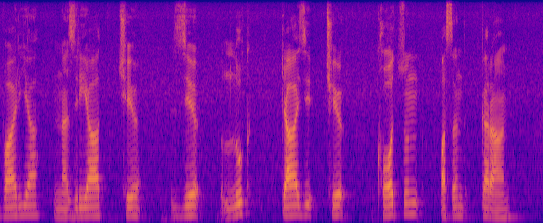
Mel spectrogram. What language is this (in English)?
Kashmiri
